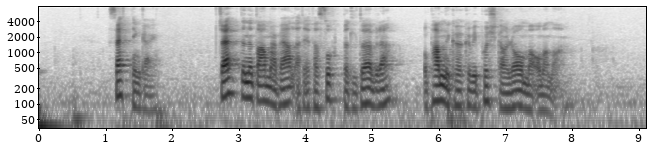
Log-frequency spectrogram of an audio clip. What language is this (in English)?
Faroese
